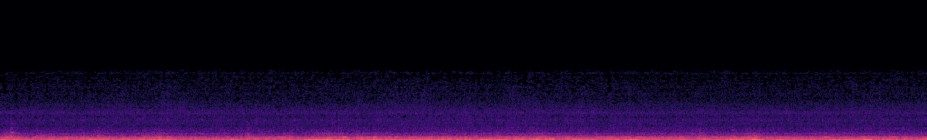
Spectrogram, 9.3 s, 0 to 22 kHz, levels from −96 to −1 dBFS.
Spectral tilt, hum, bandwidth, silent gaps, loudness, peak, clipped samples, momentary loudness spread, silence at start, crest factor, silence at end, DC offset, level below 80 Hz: -9.5 dB/octave; none; 9.4 kHz; none; -41 LUFS; -24 dBFS; under 0.1%; 5 LU; 0 s; 14 dB; 0 s; under 0.1%; -44 dBFS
